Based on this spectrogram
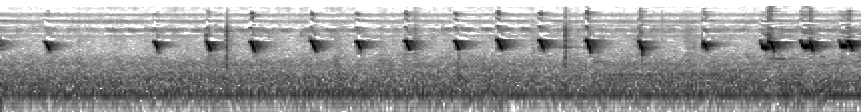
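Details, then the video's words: White-rumped shama released from its cage, giving short sharp rising chip notes roughly every half second to second, some doubled near the end, against constant electrical hum and hiss. "EDISI LEPAS KANDANG MURAI BATU ISIAN PENUH MANTAP"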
